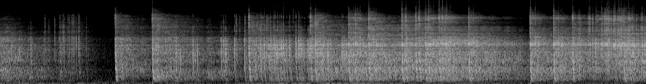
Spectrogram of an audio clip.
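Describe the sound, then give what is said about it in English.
Fireworks crackle in a dense, rapid, continuous barrage, loud, marking the kickoff of the NFL season, with a brief lull near the start before the popping surges back and carries on without any talking. “That's right, the fireworks were going off.”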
